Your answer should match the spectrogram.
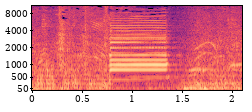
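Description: A vehicle horn giving one steady honk of about half a second, a two-note chord, a little under a second in, over crowd chatter.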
